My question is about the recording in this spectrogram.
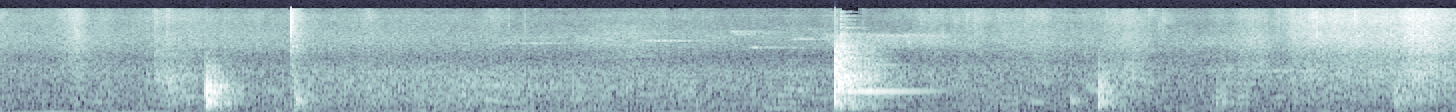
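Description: Plastic dustpan and hand brush knocking against a wooden floor while sweeping up spilled white powder. There are four sharp knocks, the loudest about five seconds in with a short ring after it.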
